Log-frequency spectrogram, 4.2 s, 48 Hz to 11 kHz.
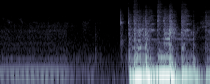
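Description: Gradiente STR 800 stereo receiver: a faint low hum from the speakers, then a click as the source selector is turned, and loud bass-heavy music comes in through the speakers about two and a half seconds in.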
